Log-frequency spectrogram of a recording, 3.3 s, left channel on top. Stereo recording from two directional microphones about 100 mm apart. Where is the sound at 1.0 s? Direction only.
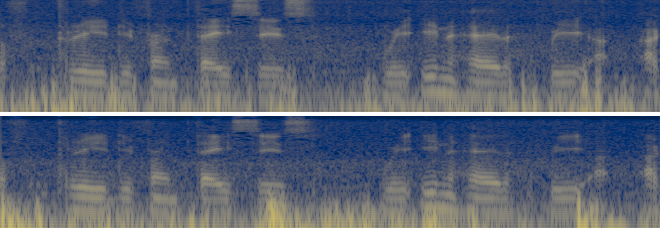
25° right (ahead or behind).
